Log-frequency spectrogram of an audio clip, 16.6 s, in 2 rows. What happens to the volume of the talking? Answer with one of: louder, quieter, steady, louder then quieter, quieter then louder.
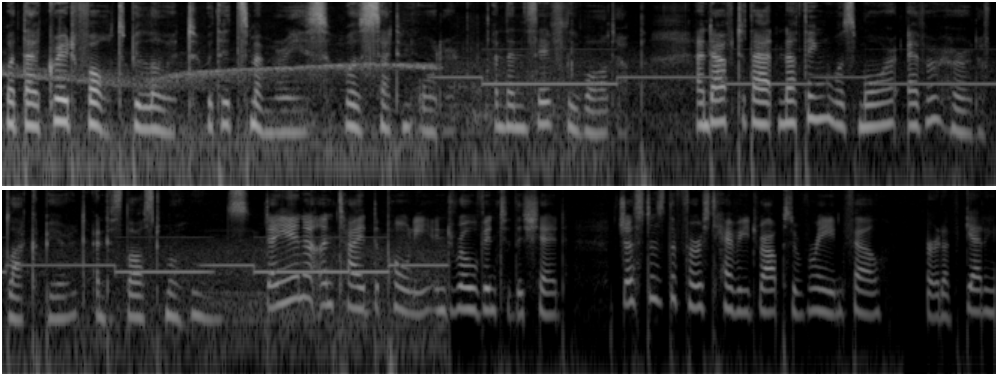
quieter.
